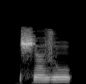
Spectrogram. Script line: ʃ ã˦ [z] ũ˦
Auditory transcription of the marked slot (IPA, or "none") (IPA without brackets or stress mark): z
